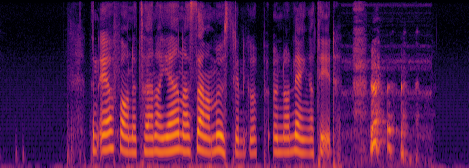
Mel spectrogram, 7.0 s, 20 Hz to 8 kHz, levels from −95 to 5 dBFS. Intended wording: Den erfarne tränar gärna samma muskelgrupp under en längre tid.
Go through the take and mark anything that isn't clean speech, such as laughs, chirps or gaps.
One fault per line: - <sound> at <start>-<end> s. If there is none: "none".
- laugh at 5.3-6.3 s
